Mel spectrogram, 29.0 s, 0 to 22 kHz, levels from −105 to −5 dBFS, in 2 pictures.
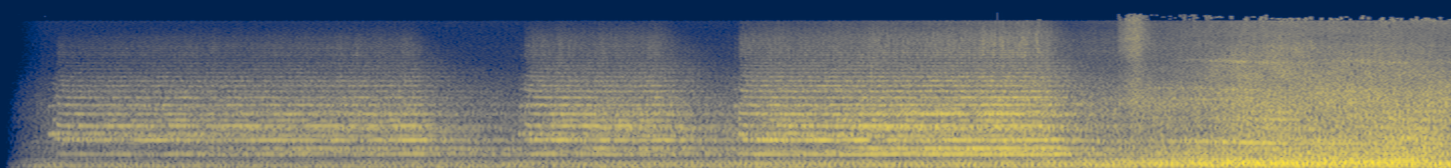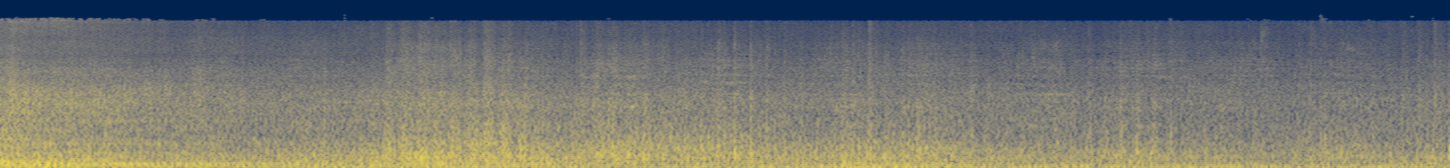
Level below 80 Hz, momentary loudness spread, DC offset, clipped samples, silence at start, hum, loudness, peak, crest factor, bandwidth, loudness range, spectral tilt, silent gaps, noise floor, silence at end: -28 dBFS; 17 LU; 0.1%; under 0.1%; 0.4 s; none; -20 LUFS; -2 dBFS; 18 dB; 15 kHz; 15 LU; -6 dB/octave; none; -44 dBFS; 0 s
